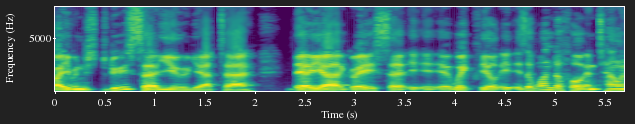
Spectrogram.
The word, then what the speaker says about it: Dahlia: Dahlia, pronounced like DALE-yuh.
